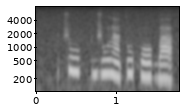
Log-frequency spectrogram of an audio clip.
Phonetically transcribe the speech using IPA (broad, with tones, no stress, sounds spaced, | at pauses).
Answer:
t͡ʃ u˦ | d͡ʒ u˦ l ã˨ t u˦ f oː˨ ɡ͡b a˨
